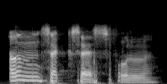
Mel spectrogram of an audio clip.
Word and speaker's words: unsuccessful: successful repeat successful unsuccessful unsuccessful very good so the stress the syllabus the stress is on the first syllable in unsuccessful but it's on the second syllable in successful successful that's it very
